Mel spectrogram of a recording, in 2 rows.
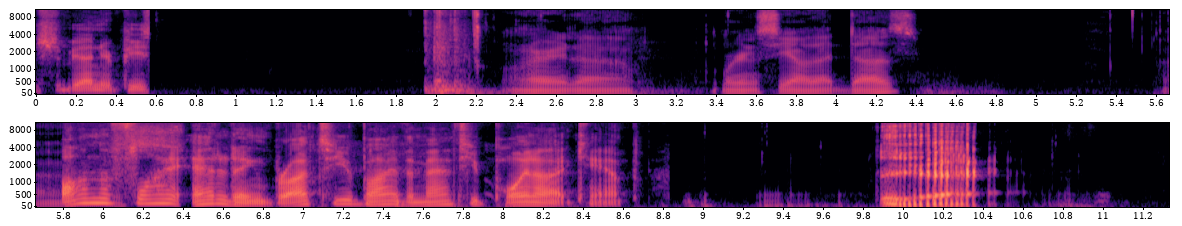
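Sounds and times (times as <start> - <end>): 
speech: 0.0 - 0.7, 2.4 - 4.5, 5.6 - 8.8, 9.9 - 10.4
loud rough voiced burp: 9.9 - 10.6.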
